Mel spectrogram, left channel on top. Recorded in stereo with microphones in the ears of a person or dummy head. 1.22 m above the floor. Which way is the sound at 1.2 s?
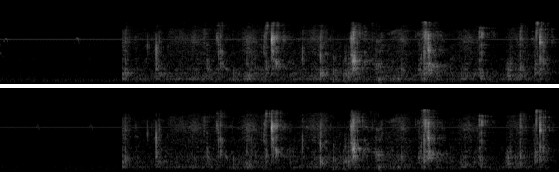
15° right (ahead or behind).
